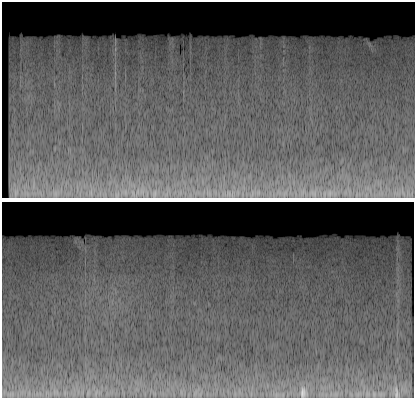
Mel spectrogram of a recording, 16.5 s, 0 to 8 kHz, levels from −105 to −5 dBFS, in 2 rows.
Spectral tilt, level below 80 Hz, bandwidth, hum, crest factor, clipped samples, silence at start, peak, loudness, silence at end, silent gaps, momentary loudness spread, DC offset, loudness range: -5 dB/octave; -44 dBFS; 4.8 kHz; none; 26 dB; under 0.1%; 0.15 s; -14 dBFS; -41 LUFS; 0 s; none; 4 LU; under 0.1%; 3 LU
